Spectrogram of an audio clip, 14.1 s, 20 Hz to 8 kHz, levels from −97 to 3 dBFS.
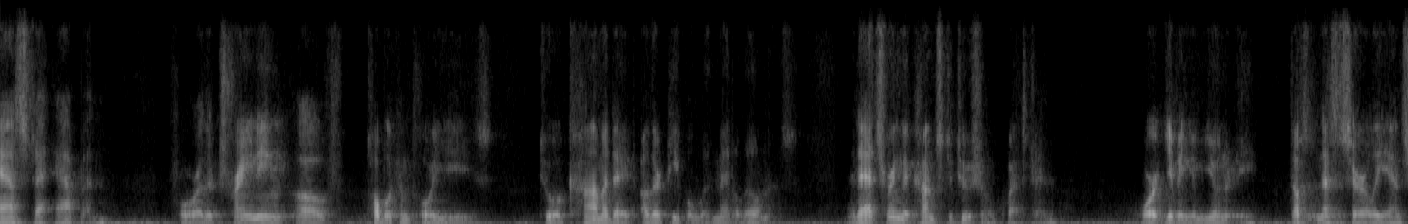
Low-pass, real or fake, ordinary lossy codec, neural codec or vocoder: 7.2 kHz; fake; Opus, 16 kbps; codec, 24 kHz, 0.5 kbps, DualCodec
